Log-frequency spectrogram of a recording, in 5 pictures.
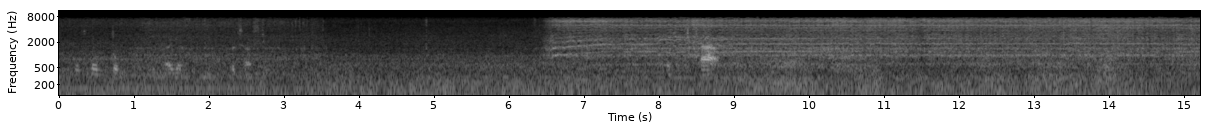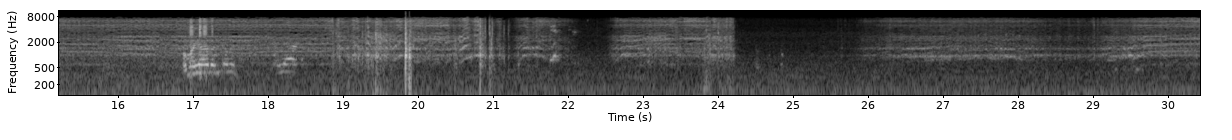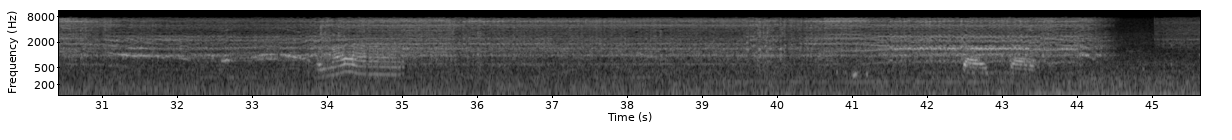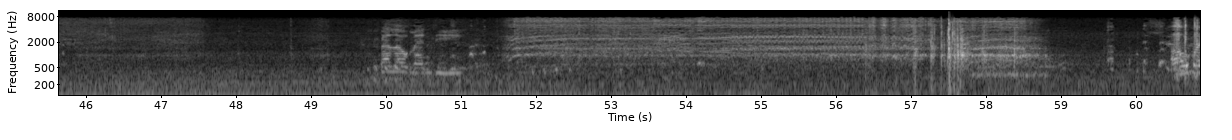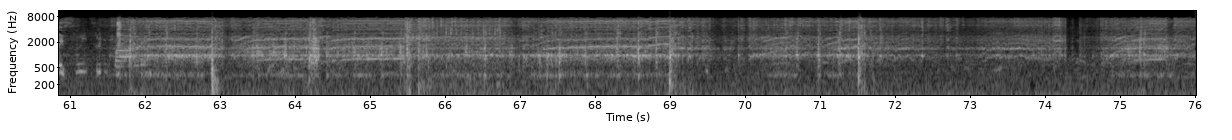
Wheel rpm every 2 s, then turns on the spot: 20, 30, 0, 110, 160, 160, 160, 160, 160, 160, 100, 100, 30, 80, 80, 150, 110, 160, 160, 160, 160, 150, 10, 20, 0, 20, 160, 160, 160, 70, 40, 210, 220, 190, 200, 190, 130, 140.
0-4 46-48 74-76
